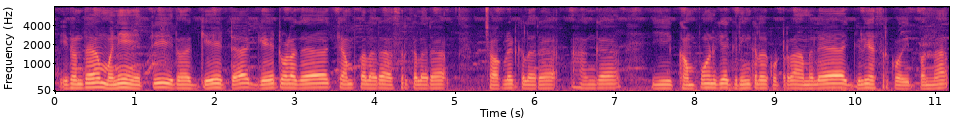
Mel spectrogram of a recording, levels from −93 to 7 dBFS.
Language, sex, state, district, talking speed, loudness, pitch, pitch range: Kannada, male, Karnataka, Dharwad, 120 wpm, -15 LUFS, 135 Hz, 130-140 Hz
